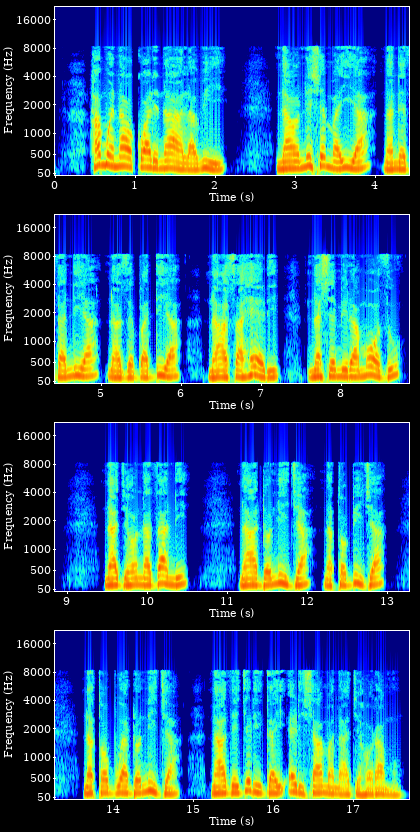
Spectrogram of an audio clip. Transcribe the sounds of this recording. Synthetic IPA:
hamwɛnaɔkwaɾenaːlawi | naɔneʃɛmaiananɛðanianazɛbadia | naːsaɦɛɾi | naʃɛmiɾamɔðu | nad͡ʒɛhɔnaðani | naːdɔnid͡ʒanatɔbid͡ʒa | natɔbuadɔnid͡ʒa | naːðed͡ʒeɾiɡaiʔɛɾiʃamanad͡ʒɛɦɔɾamu

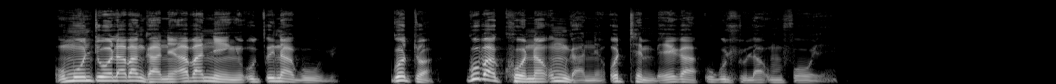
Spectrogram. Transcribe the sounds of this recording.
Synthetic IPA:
ṵmuntʼuɔlaβaŋanɛaβaneŋiʔuǀinaɣuːβi | ɣɔd̥ʱwa | ɣuβakʰɔnaʔum̩ŋanɛʔɔtʰɛmbʱɛɣauɣuɮulaʔum̩fɔːjɛni

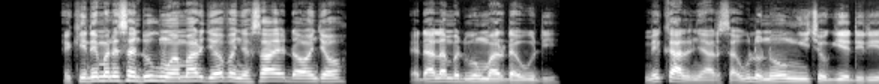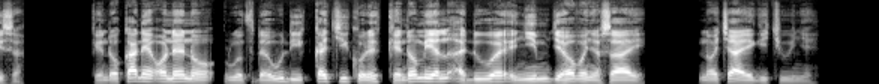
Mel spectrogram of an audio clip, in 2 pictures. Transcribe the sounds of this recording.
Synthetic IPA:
ekindemanɛs̬anduɡmamard͡ʒɛhɔvaɲasajedɔɲd͡ʒɔ | ɛdalamadwoŋmardaudi | mɪkalɲarsaulonoŋit͡ʃoɡɪediɾisa̰ | kendokanɛʔɔnɛnɔrwot̪daudikat͡ʃikoɾekendomɪɛladuwaḛɲimd͡ʒɛhɔvaɲasaje | nɔt͡ʃaɛɡɪt͡ʃuɲe

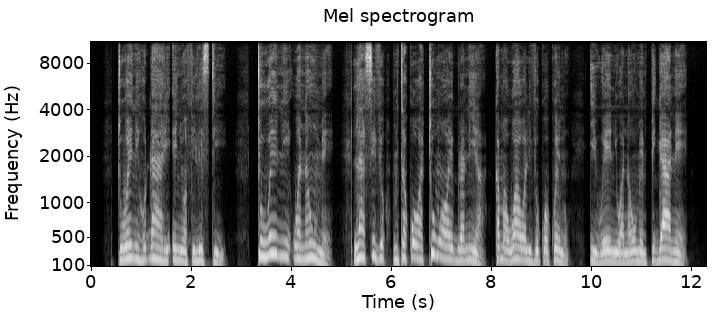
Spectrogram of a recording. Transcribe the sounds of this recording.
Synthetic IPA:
tuwɛniɦɔɗaɾiʔɛɲɛwafilisti | tuwɛniwanaumɛ | lasivjɔm̩takuwawatumawwaɛɓɾania̰kamawaɔwalivjɔkuwakwɛnu | iwɛniwanaumɛm̩piɠanɛ

